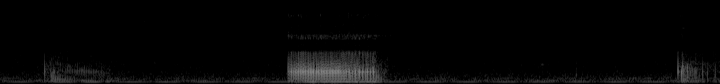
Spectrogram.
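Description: Quiet breathing with one loud, rattling snore on the in-breath, plus a softer snort at the start and end.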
